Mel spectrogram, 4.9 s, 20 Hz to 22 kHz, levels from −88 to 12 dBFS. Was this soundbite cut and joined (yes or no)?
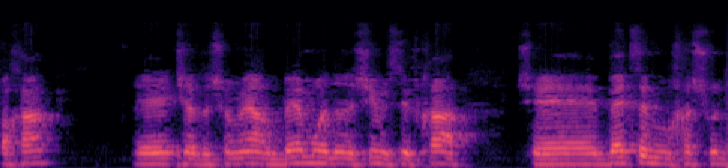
yes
